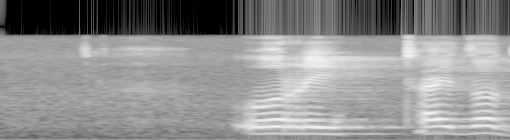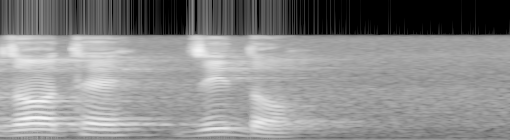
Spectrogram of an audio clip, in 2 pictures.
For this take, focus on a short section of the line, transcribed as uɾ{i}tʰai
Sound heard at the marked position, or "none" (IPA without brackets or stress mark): i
